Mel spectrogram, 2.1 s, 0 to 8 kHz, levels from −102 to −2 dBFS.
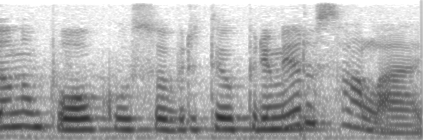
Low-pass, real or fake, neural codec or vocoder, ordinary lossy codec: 7.2 kHz; real; none; none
